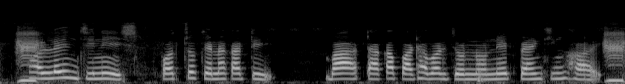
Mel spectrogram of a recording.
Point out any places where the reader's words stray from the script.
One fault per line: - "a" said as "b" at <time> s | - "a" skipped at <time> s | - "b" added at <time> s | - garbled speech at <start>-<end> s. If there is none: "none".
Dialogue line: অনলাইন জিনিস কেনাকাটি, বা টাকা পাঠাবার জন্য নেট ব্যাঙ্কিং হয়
- "পত্র" added at 1.6 s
